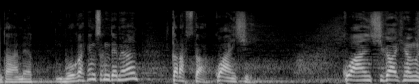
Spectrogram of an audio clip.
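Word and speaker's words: 关系: 관시. 한번 따라해봐요. 제가 중국 전통 발음이에요. 따라서 관시.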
